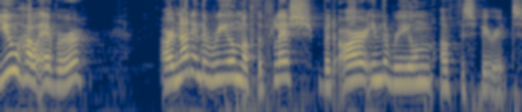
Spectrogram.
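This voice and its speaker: In a very clean recording with a silent background, a woman with a high, bright, sharp tone uses a raised, projected voice at a fairly slow pace, with lively intonation and big swings in loudness. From Albania. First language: Albanian (speaking Danish). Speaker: preacher. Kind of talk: sermon.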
